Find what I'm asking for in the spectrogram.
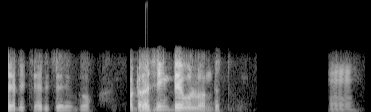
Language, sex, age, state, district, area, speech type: Tamil, male, 30-45, Tamil Nadu, Namakkal, rural, conversation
